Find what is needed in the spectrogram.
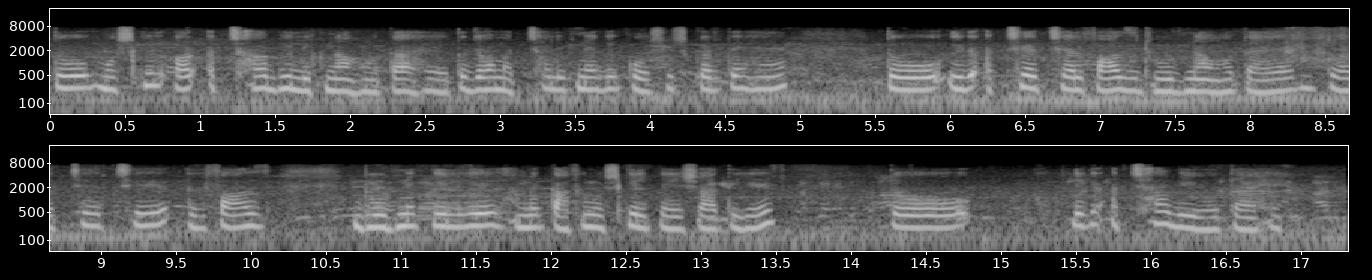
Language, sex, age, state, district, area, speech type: Urdu, female, 18-30, Uttar Pradesh, Aligarh, urban, spontaneous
